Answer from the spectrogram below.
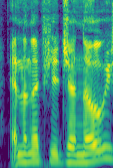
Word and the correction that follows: Jokowi: zeg ik het goed? – Jokowi.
